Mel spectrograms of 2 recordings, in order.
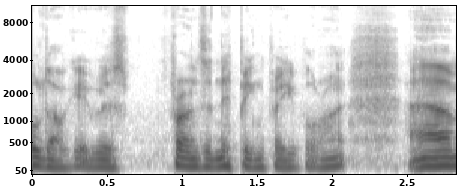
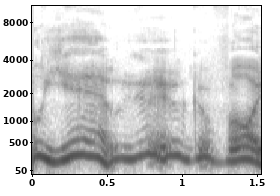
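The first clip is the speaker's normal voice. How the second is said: much higher, grinning praise voice; goofy happy praise; 10 semitones higher, 3 dB quieter, slower than usual. Shown as a demonstration. Trainer shows owner smiling praise for dog. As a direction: beam like a village idiot while praising. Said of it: "smile like a village idiot".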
